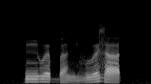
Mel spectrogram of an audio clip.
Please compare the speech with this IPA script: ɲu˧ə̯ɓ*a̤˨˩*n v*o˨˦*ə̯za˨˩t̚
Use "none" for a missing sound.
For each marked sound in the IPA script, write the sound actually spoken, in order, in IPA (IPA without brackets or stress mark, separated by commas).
a̤˨˩, u˨˦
